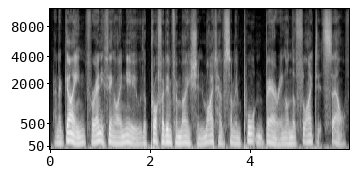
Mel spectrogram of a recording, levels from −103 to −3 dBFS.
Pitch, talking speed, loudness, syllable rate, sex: 110 Hz, 180 wpm, -19 LUFS, 5.1 syllables/s, male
